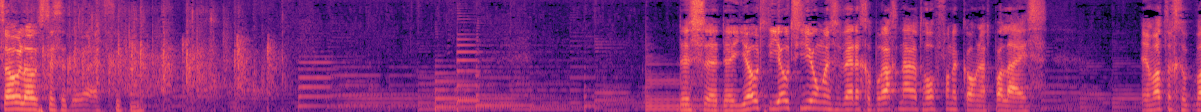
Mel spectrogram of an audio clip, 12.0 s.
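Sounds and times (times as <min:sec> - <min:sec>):
speech: 0:00.0 - 0:01.7, 0:06.8 - 0:10.5, 0:11.4 - 0:12.0
audience applause: 0:00.0 - 0:03.2.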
